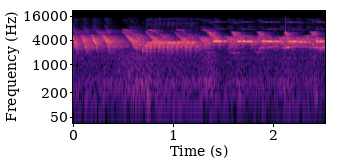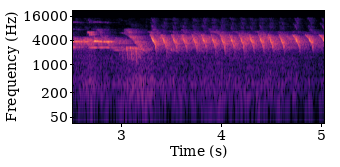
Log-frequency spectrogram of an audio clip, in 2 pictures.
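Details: Iranian-type canary with symmetrical panda plumage, singing a long, loud, high song: rapid repeated trilled phrases, a sustained pure whistle near the middle, then fast rolling notes again.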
